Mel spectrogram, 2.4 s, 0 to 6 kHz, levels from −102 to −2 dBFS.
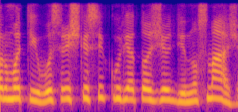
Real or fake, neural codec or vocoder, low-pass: fake; codec, 16 kHz, 0.8 kbps, ZipCodec; 5.4 kHz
